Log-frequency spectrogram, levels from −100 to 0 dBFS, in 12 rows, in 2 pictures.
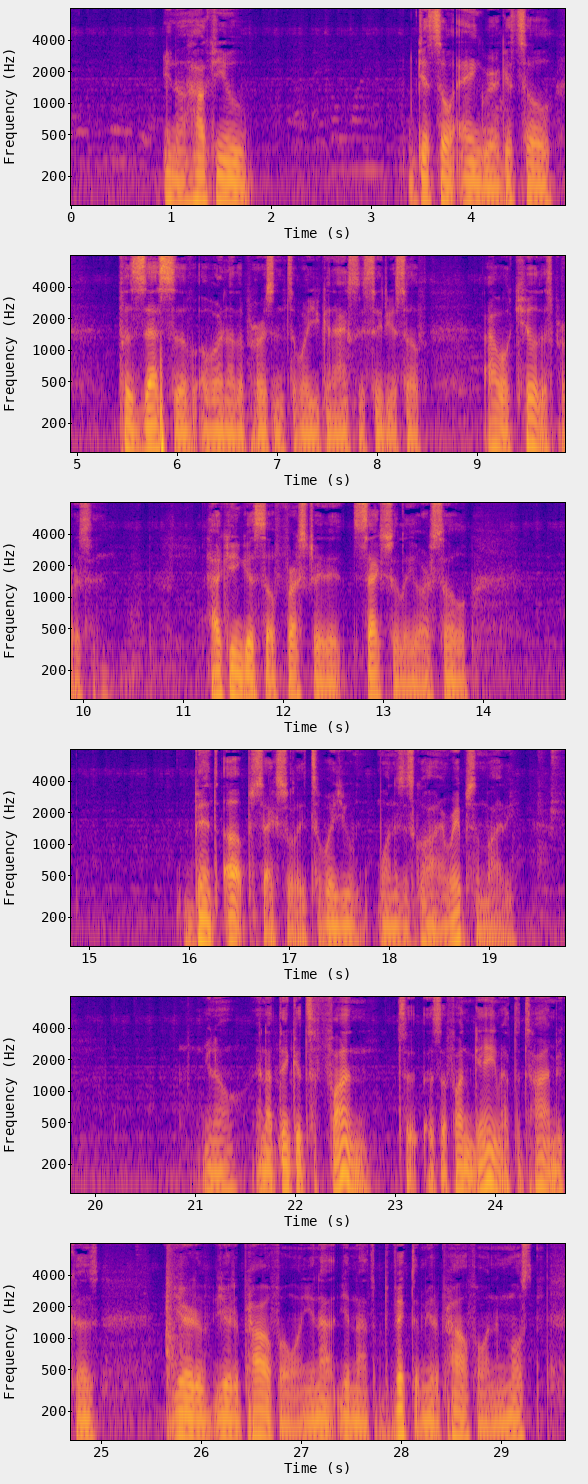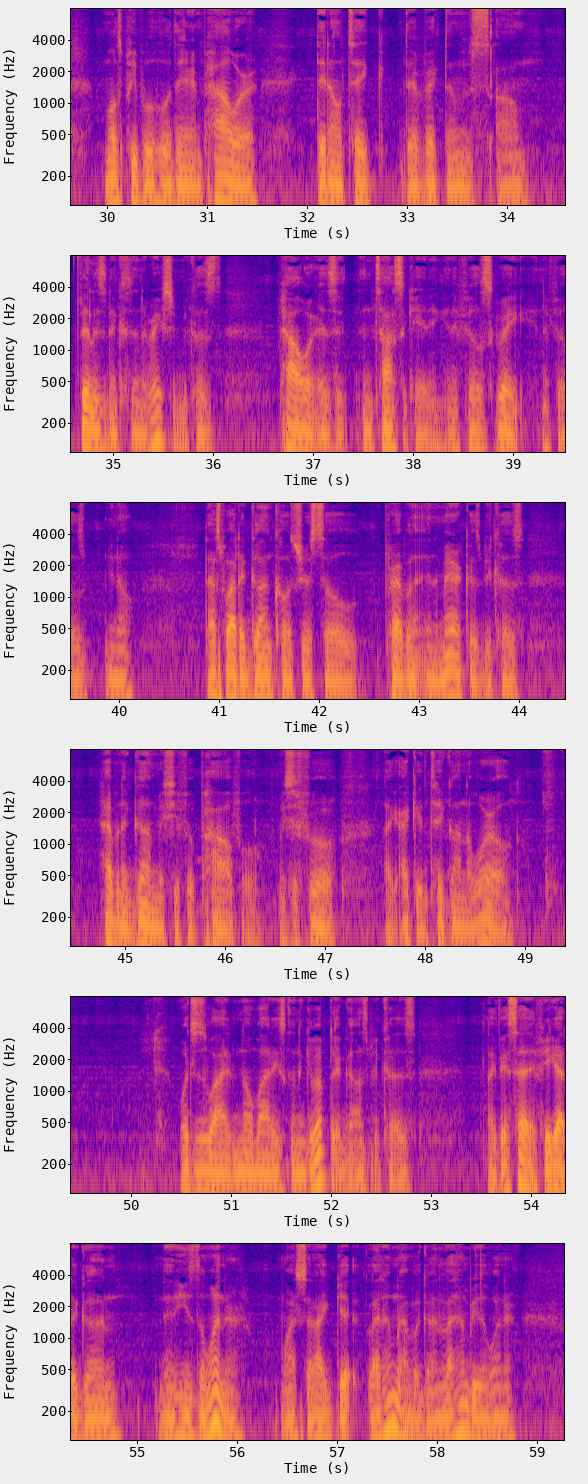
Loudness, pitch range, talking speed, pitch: -26 LUFS, 80-95 Hz, 180 wpm, 85 Hz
